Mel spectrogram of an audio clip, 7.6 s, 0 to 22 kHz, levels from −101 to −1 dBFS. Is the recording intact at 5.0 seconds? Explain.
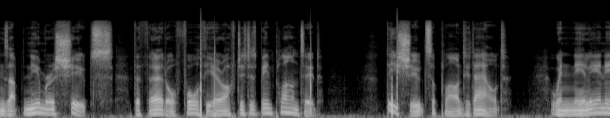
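No. Just before 5.0 seconds, from 4.89 to 4.98 s, the signal is hit by a loud pop, likely a sudden voltage step or pulse from a plug, switch, static discharge or driver glitch entering the chain. The following circuitry shapes the pulse, which is heard as two sharp pops in quick succession, peaking about 25 dB above the speech, which carries on underneath and is not cut.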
